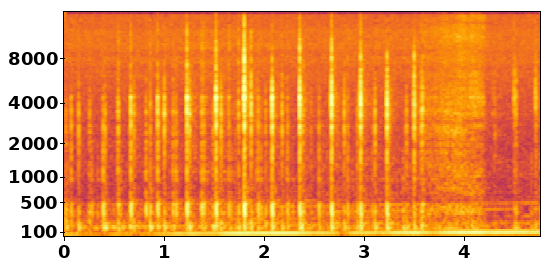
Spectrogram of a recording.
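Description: Long painted fingernails tap rapidly and irregularly on a large, flat, solid, dark laminated wooden tabletop, giving sharp, bright clicks over a steady low hum. Near the end, a soft hissing brush briefly replaces the taps before the clicking resumes.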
